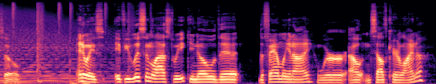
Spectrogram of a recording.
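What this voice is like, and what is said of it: Slightly sleepy voice. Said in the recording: “I sound a little sleepy”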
